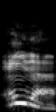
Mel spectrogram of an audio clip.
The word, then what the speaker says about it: Eide: And we were very lucky to find, out in the parking lot today calling me, Eide. Thank you for the pronunciation.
